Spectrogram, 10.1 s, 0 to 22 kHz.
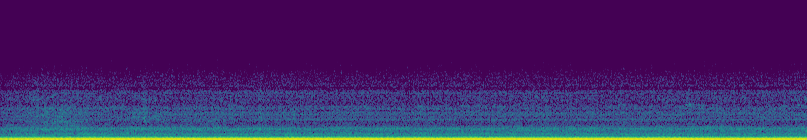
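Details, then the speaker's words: Excursion/Bison 24V 86lb-thrust trolling motor after melted brush holder replacement, bench-tested: loud, smooth hum on one low steady note, no scraping, crackle or rattle; normal motor run. "So hopefully you can hear the motor. Listen. It's speeding up. So we'll pass back to centre again, it'll slow down."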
